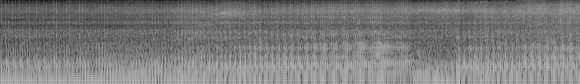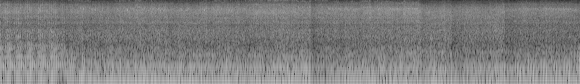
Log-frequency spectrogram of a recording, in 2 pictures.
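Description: A Harley-Davidson Softail or Sportster engine drones loudly and steadily throughout a ride, with rising and falling pitch as it accelerates and shifts gears, close and continuous with no talk.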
